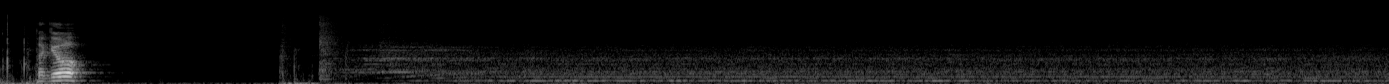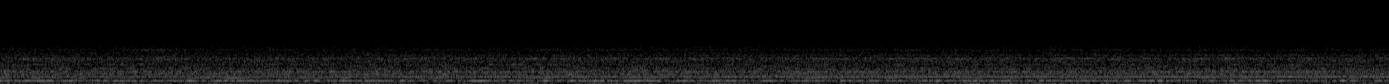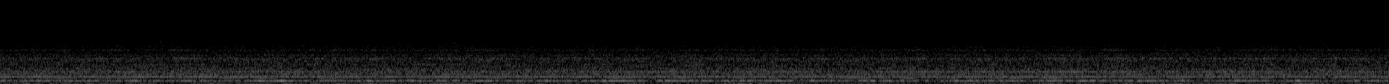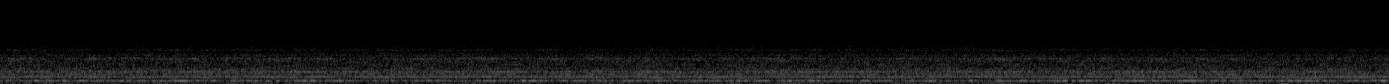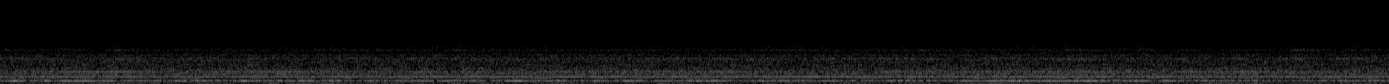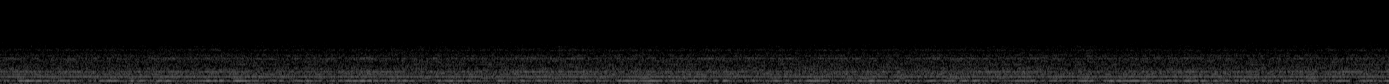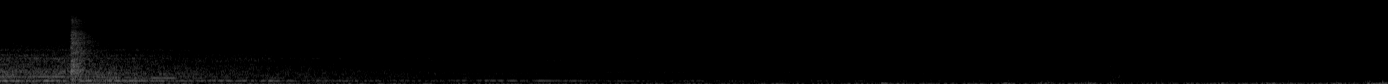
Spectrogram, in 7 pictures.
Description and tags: ventilatior far
Recorded on SONY PCM-D50 in underground bunker of civil defense. Vsetin City, Club Vesmir. Czech Republic
Aleff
